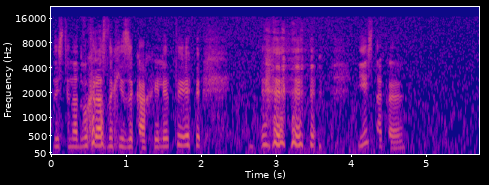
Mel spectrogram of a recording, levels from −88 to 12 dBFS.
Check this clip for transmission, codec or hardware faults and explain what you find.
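One fault runs through the whole clip: overdone noise removal. A noise reduction stage was pushed too hard. It cuts individual frequency bands whenever they sit near its noise estimate, taking quiet speech detail too. The background drops and breaks up into twinkling specks.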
